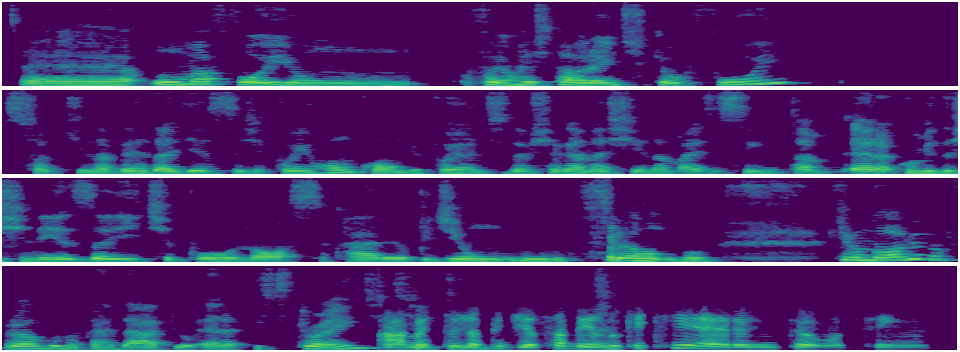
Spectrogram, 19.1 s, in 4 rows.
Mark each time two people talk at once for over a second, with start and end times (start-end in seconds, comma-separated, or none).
none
